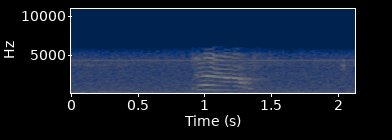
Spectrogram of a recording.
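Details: Jupiter, a male pet cat indoors, meows at his owner after coming by for rubs: a single short, slightly falling meow of under half a second over steady room hiss.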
